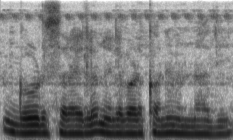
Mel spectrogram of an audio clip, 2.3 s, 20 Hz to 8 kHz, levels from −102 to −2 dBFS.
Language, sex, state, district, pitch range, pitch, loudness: Telugu, male, Andhra Pradesh, Sri Satya Sai, 115-125 Hz, 115 Hz, -14 LUFS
